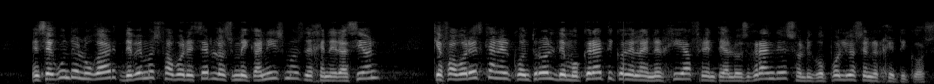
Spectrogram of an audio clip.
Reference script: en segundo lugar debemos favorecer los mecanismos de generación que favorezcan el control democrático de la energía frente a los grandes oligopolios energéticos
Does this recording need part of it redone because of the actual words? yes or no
no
